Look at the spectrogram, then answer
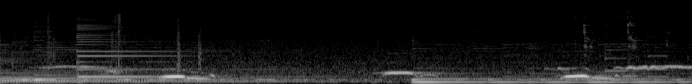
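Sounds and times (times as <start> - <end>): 
owl hooting at night: 0.3 - 2.2, 3.7 - 4.6, 5.3 - 6.8.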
